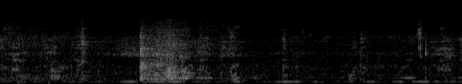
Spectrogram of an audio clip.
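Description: Onion bajji fritters deep-frying in hot oil give a steady, soft sizzle with a light bubbling crackle that swells briefly midway, heard alone at close range.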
